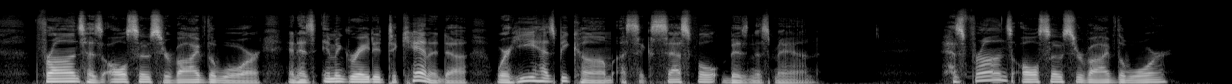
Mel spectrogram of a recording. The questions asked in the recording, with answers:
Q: Has Franz also survived the war?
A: Yes, Franz has also survived the war.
